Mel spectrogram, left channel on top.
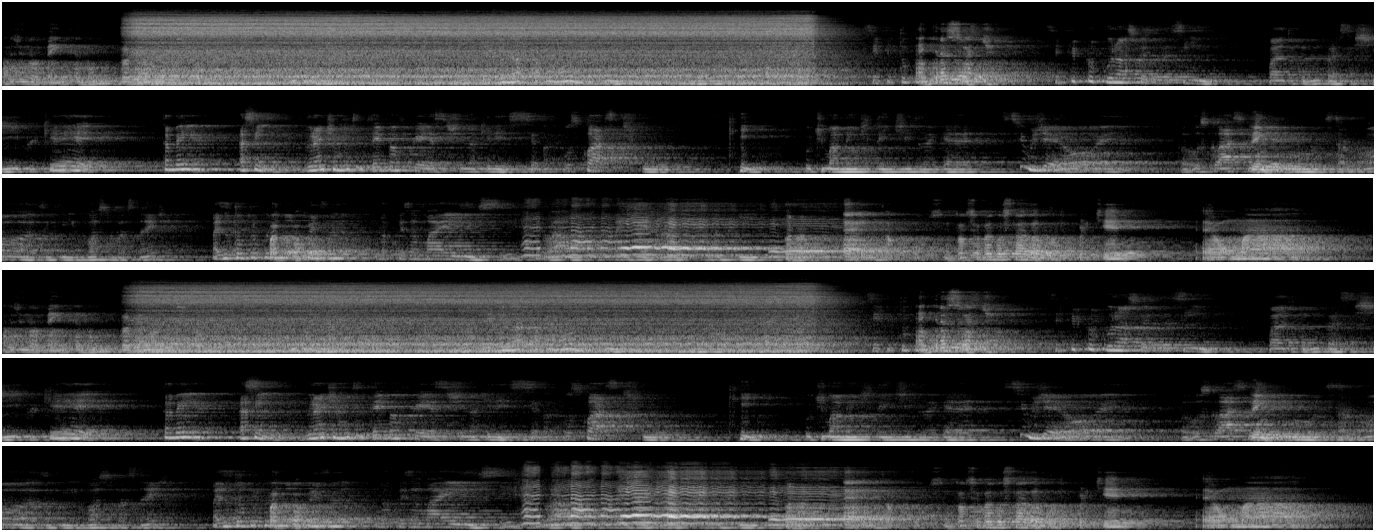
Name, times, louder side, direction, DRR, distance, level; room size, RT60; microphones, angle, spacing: voice 1, 0.0-2.2 5.1-5.2 9.1-9.9 26.2-26.4 30.1-30.5 35.3-35.6 35.8-38.7 39.4-40.5, left 1 dB, 10° left, 1 dB, 2.3 m, -25 dB
sound 1, 1.2-8.2, left 4 dB, 45° left, 1.4 m, -22 dB
voice 2, 2.9-3.8 4.5-6.6 6.8-7.4 8.6-9.9 10.5-12.2 12.7-14.7 15.3-15.8 16.1-20.5 21.1-21.4 21.7-25.1 25.5-29.1 29.5-32.4 32.8-35.2 36.1-36.3, equal, 30° left, -1 dB, 1.6 m, -29 dB
sound 2, 32.4-37.2, right 4 dB, 35° right, 0.5 m, -22 dB
25.0 x 19.0 x 6.4 m, 2.4 s
head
